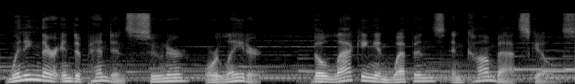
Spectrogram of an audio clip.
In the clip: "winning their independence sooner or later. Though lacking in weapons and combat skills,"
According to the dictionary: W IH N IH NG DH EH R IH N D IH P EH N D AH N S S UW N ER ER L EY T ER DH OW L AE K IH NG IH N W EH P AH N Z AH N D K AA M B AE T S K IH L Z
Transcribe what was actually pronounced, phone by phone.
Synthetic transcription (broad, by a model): W IH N IH NG DH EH R IH N D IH P EH N D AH N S S UW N ER ER L EY T ER DH OW L AE K IH NG IH N W EH P AH N Z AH N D K AA M B AE T S K IH L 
